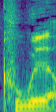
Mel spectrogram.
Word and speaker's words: Cuil: Punkt .com, schreibt sie irgendwie C-U-I-L. Angeblich soll man das cool aussprechen. Aha. Ich weiß ja nicht genau, was sie sich dabei gedacht haben. Also erstens klingt für mich C-U-I-L einfach nicht wie cool.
